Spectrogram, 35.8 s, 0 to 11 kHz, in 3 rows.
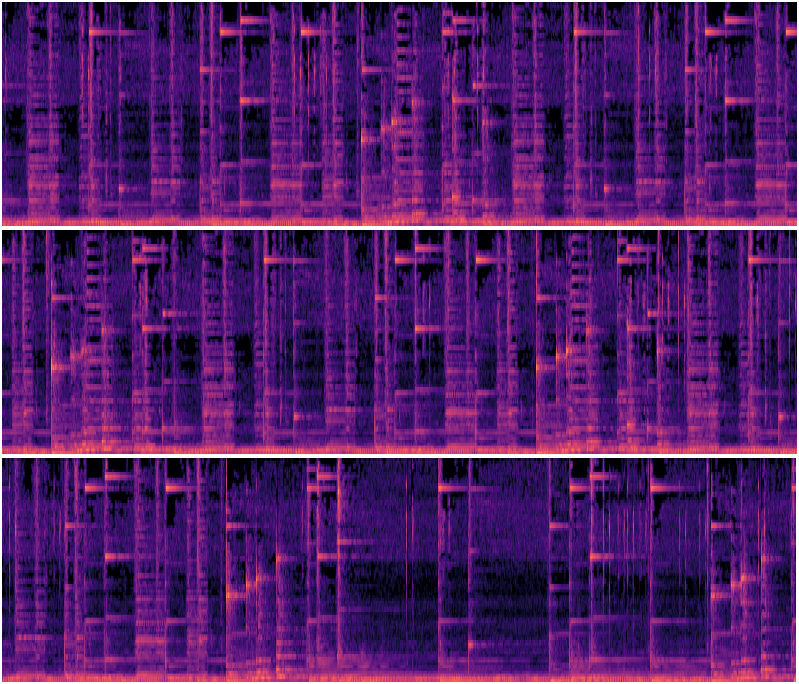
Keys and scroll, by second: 7.7 ctrl+g, 12.6 ctrl+t, 16.0 Return, 16.3 Up, 17.6 ctrl+t, 18.9 Return, 19.3 Down, 20.0 Up, 20.3 Down.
